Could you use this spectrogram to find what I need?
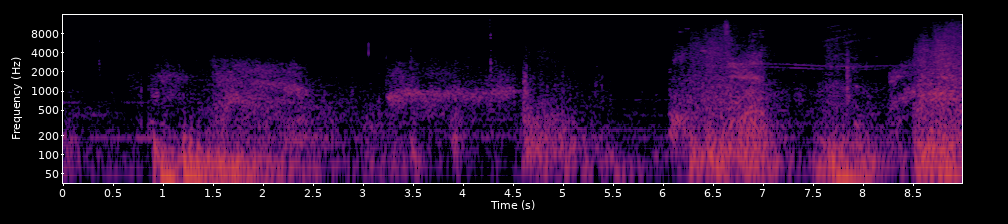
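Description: A sword swishes and clangs in quick slashes.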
